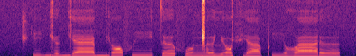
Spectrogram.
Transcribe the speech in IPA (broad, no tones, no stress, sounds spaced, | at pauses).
t͡ʃʼ i ɡʲ ə ɡʲ æː bʲ ɔ f iː t ə f o ŋ͡ǁ ə lʲ ɔ fʲ aː pʼ i ʁʷ aː ɾ ə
